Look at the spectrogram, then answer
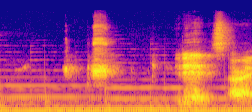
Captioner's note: on phone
